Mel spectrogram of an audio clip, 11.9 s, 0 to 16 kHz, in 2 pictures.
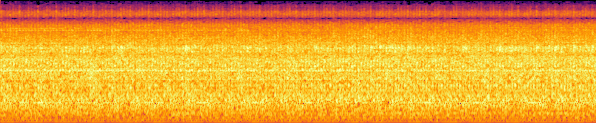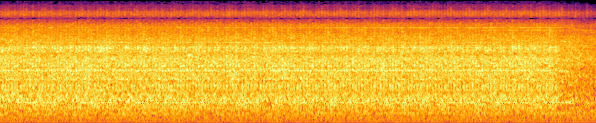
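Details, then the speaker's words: Mack MP8 / Volvo D13 truck diesel after a Volvo specialist sorted the injectors to cure its long-crank hard start, recorded from outside: steady even idle, smooth low drone, no misses, knocks or roughness; running healthy. "And I get my injectors sorted out, and everything is good now. Truck is running good, fuel is burning fine, everything is happening the right way, right?"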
